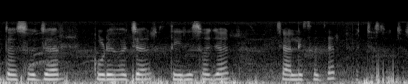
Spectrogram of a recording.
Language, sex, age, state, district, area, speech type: Odia, female, 18-30, Odisha, Subarnapur, urban, spontaneous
